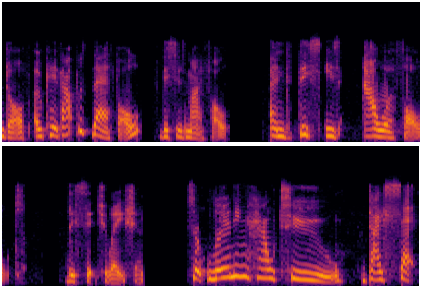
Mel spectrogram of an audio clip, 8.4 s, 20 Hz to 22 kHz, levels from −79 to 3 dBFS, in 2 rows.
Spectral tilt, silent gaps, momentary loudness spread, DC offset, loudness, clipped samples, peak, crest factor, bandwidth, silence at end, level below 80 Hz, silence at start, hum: -5.5 dB/octave; 1.39-1.50 s, 2.28-2.60 s, 4.58-4.74 s, 5.58-6.02 s; 10 LU; under 0.1%; -21 LUFS; under 0.1%; -8 dBFS; 12 dB; 8.4 kHz; 0.05 s; -64 dBFS; 0 s; none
